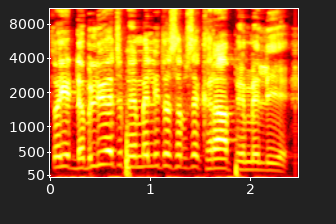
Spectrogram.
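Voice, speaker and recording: A man's voice: high-pitched, expressive, fairly quick, fairly bright tone, smooth. A man telling comic stories to a class, quizzing the listeners and repeating each punchline. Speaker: teacher telling jokes to students.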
